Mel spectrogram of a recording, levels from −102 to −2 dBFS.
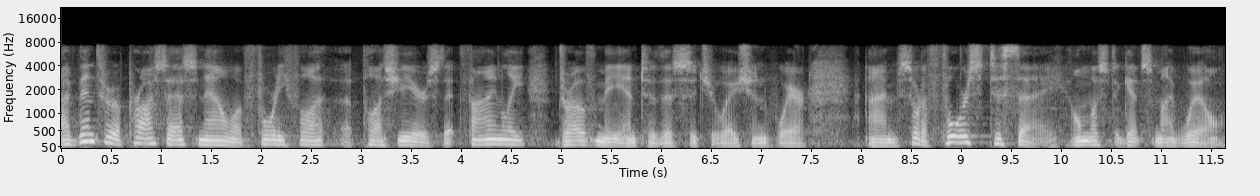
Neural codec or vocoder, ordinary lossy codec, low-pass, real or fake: none; Opus, 64 kbps; 7.2 kHz; real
